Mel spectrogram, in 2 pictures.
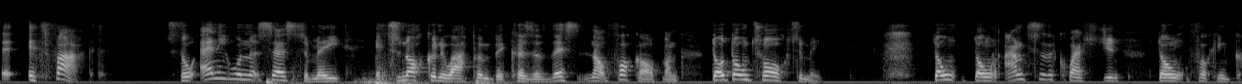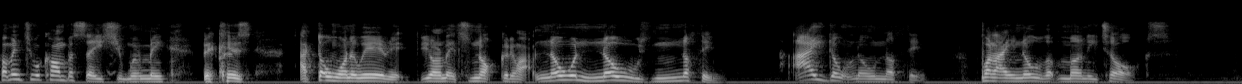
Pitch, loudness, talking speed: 140 Hz, -26 LUFS, 165 wpm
